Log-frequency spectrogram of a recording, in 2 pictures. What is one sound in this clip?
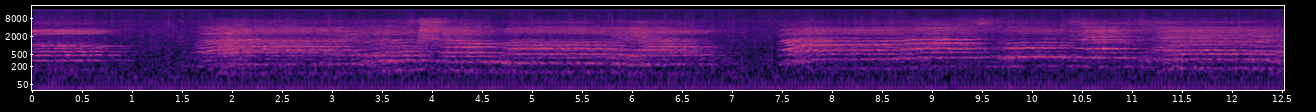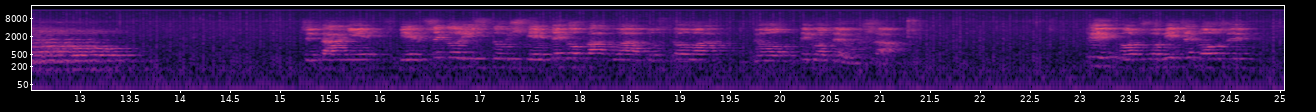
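A crowd of men and women sings together in a large echoing hall.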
